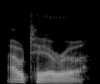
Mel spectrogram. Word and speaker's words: Aotearoa: Aotearoa, I believe is how you say it. That's the cool. Maori word for it.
